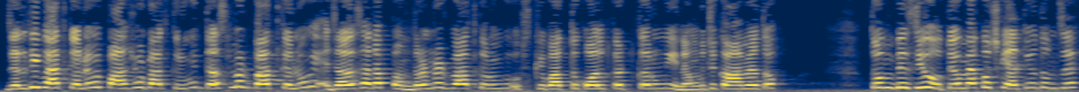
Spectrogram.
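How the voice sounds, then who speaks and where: A woman's voice: very high-pitched, fast, a bit bright. A woman playing a hurt, defensive young girlfriend. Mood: arguing. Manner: defensive, pleading, emotional. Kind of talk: amateur romantic audio drama.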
